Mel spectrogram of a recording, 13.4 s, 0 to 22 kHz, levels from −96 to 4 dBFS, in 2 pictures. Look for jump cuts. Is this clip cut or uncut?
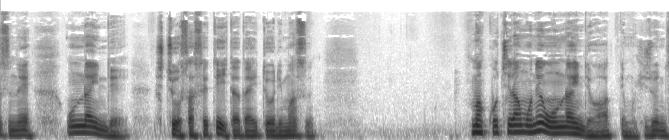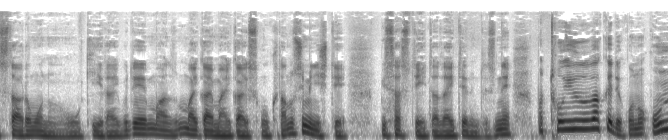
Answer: uncut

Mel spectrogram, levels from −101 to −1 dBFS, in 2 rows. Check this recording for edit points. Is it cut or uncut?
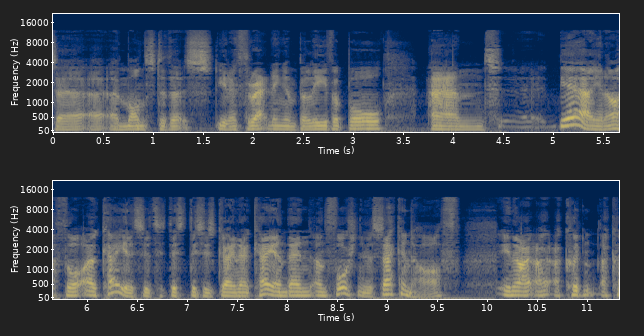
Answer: uncut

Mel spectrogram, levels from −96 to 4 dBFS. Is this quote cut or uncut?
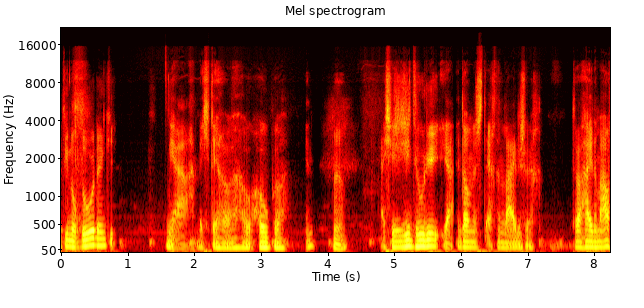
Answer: cut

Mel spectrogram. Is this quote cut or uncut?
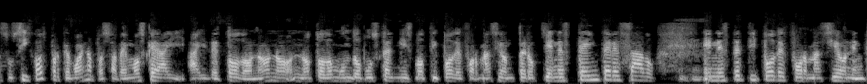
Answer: uncut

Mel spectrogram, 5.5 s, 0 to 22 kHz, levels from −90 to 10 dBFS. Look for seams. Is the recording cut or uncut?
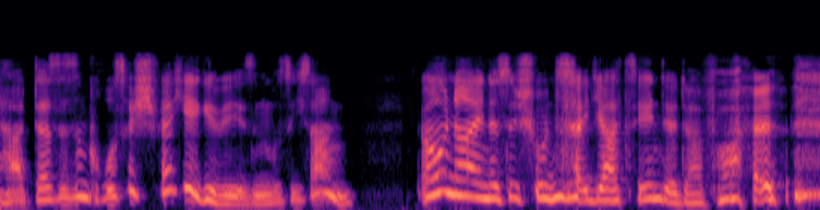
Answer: cut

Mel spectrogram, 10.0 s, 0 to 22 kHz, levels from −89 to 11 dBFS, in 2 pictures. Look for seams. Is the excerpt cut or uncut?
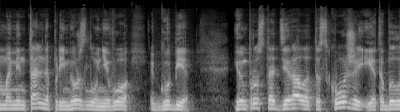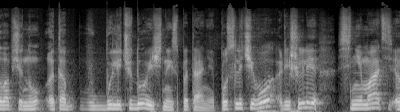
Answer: uncut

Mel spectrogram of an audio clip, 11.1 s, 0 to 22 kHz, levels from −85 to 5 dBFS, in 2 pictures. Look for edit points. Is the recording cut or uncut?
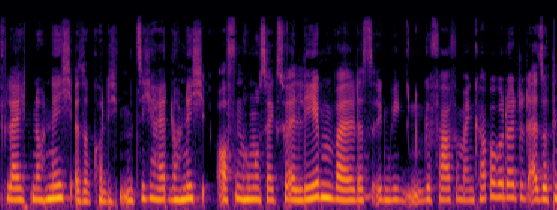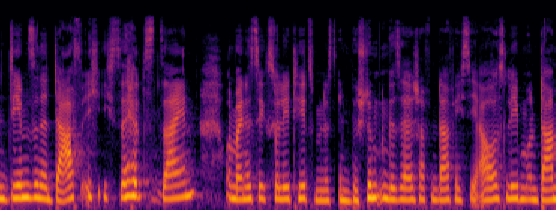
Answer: cut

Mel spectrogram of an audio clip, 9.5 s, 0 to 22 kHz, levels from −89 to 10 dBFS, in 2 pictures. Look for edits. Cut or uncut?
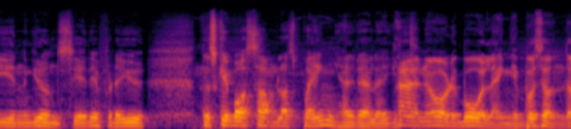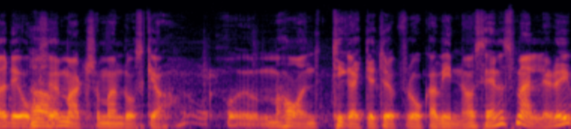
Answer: uncut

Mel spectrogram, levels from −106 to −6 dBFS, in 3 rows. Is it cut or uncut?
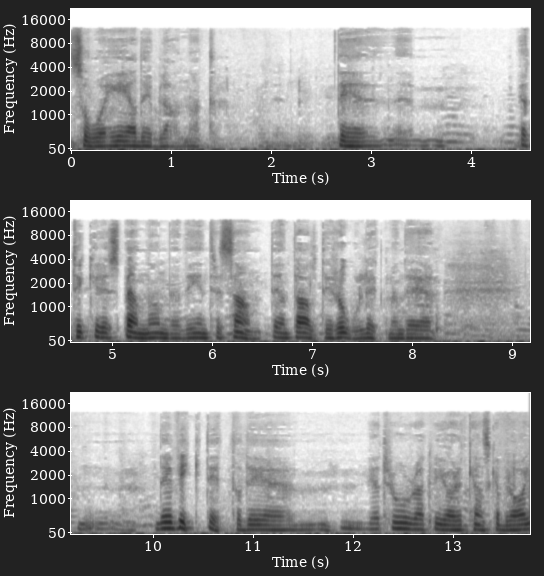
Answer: uncut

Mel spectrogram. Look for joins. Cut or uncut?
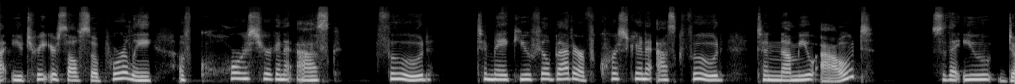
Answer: uncut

